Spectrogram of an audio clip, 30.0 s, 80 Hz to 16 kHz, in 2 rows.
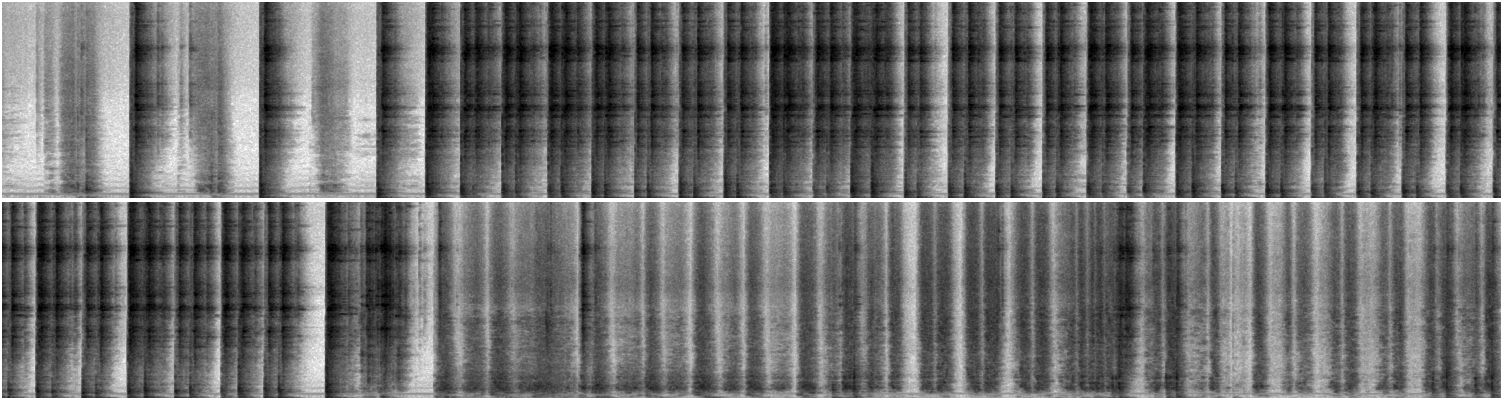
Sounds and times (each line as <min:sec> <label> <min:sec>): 0:01.3 tambourine 0:01.6
0:02.6 tambourine 0:02.8
0:03.8 tambourine 0:19.1
0:26.2 tambourine 0:26.4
